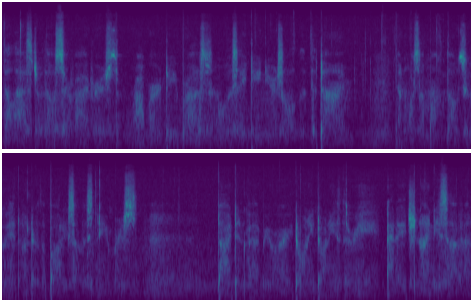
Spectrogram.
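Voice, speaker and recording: A woman whispering at a moderate pace, with big swings in loudness and noticeable background noise. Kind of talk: whispered magazine reading, ASMR. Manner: whispered, soft.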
